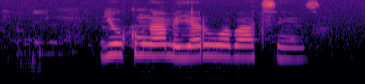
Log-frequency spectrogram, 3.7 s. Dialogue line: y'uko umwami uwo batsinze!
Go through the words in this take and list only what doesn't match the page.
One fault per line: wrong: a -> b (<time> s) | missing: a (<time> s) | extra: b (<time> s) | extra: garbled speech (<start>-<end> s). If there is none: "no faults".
extra: yari (1.9 s)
